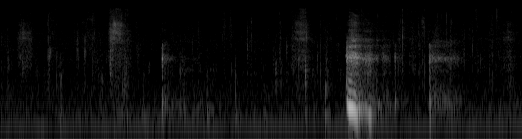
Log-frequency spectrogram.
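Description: Small dogs biting and chewing pieces of apple, with soft scattered crunches and one short, much louder burst about four seconds in.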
